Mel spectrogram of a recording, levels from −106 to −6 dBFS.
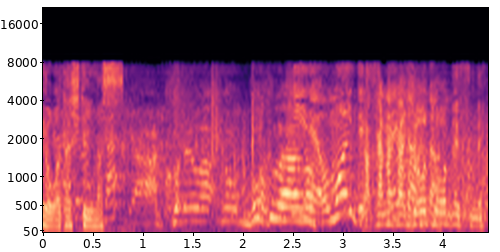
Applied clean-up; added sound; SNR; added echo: none; Engine; 19 dB; none.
